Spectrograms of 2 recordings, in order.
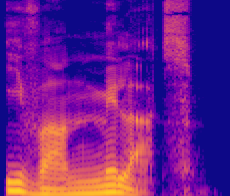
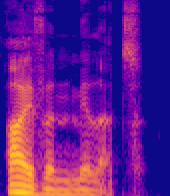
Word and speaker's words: Milat: In the first episode of this series, I started out by pronouncing the killer's name as Ivan Milat. I should, of course, have been pronouncing his name as Ivan Milat all along.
